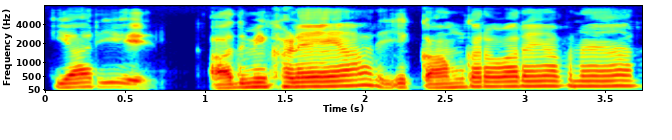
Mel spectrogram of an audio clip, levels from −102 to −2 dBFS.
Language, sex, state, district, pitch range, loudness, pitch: Hindi, male, Uttar Pradesh, Jyotiba Phule Nagar, 145-180 Hz, -15 LUFS, 165 Hz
